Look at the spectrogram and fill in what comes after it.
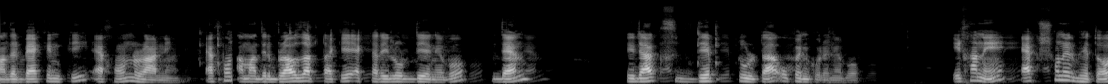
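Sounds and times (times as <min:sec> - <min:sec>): man speaking: 0:00.0 - 0:05.3, 0:06.3 - 0:08.6, 0:09.6 - 0:11.0.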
